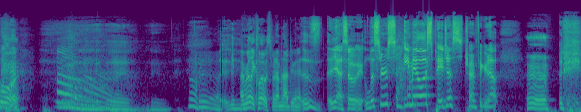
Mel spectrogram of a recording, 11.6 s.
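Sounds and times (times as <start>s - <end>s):
speech: 0.0s - 0.5s, 4.0s - 11.6s
person yawning: 0.0s - 4.6s.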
